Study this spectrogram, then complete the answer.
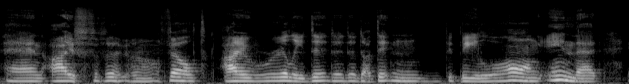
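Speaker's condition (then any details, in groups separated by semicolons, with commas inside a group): Stuttering; stuttering since junior high or earlier, school group therapy, Birmingham self-help group, therapist Deborah Boswell; repeated sounds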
